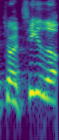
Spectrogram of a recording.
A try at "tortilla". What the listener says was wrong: You had a capital L at the end of that.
